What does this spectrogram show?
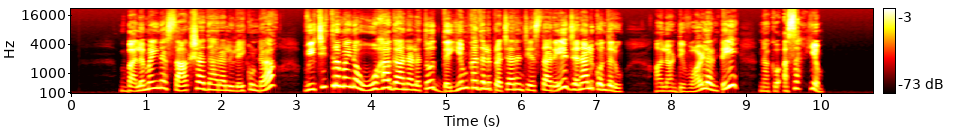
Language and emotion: Telugu, disgusted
